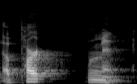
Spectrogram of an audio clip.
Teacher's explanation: With the word apartment, we have two T's. The first T in the middle is a stop T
